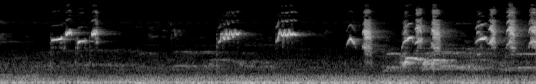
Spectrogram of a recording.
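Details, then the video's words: Young forest long-tailed shrike from Pati, Central Java, singing: spaced bright chirps and rising squeaks, followed by a dense burst of sharp clicking notes with a low whistle beneath. "CENDET PASTOL MUDA HUTAN (MH) GACOR BUNYI"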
